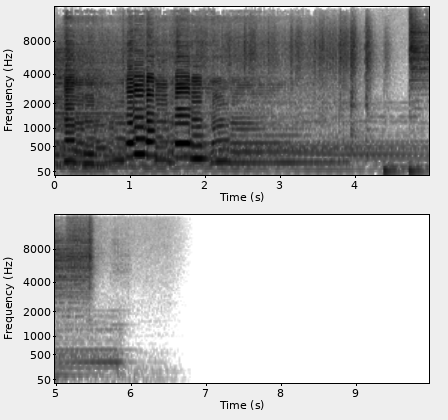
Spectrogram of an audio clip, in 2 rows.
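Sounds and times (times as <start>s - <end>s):
blues trumpet: 0.0s - 5.9s.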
